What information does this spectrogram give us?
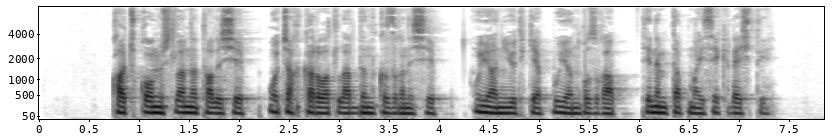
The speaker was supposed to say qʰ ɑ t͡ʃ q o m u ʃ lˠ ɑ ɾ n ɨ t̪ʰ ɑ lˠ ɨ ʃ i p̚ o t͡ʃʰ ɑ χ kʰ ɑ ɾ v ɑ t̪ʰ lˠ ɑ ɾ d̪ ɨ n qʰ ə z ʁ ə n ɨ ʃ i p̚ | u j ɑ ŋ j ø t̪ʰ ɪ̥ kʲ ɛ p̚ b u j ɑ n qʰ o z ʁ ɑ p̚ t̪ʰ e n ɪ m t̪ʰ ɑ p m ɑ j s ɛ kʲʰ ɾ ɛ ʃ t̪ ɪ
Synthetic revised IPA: qʰ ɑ t͡ʃ q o m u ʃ lˠ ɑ ɾ n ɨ t̪ʰ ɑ lˠ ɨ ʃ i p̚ o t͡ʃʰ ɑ χ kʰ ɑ ɾ w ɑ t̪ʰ lˠ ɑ ɾ d̪ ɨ n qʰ ə z ʁ ə n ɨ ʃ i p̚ | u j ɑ n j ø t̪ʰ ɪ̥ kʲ ɛ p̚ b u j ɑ n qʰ o z ʁ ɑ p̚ t̪ʰ e n ɪ m t̪ʰ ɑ p m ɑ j s ɛ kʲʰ ɾ ɛ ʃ t̪ ɪ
